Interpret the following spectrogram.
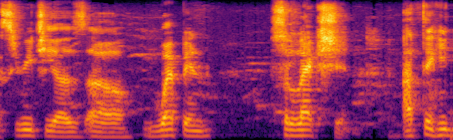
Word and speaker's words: Sirichai: I want to say sriracha, like the sauce, but it's no A in there, so it's Sirichai.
